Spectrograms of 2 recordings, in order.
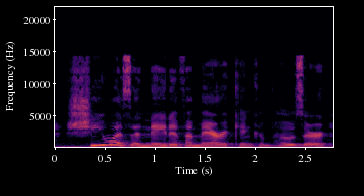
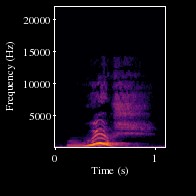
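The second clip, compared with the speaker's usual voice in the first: loud rising whoosh; ghostly whoosh; 9 semitones higher, 13 dB louder than usual. Shown as a demonstration. Teacher shows the class a ghost swooping. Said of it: "ghosts swoop".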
